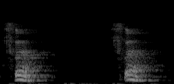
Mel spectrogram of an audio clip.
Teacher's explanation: То есть как бы вот резче и без придыхания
